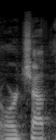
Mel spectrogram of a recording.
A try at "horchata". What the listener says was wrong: You don't pronounce the H. Horchata.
